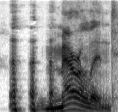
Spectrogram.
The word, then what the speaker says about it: Maryland: Maryland. It is not Maryland. Yes. You got to put the emphasis on the correct syllable when you're in Maryland.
